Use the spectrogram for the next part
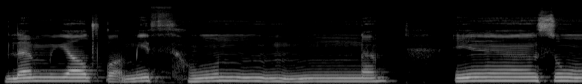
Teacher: حمزہ کو نون ساکن کے ساتھ ملانا ہے، نون ساکن میں غنہ کریں گے، سین کی سیٹی باریک ہوگی، سین کے اوپر تنوین ہے، غنہ کریں گے۔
